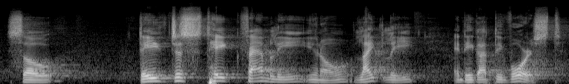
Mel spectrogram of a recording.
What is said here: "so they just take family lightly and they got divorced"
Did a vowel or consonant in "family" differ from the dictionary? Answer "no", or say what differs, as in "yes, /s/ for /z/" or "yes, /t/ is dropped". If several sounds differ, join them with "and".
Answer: yes, /n/ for /l/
